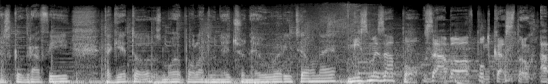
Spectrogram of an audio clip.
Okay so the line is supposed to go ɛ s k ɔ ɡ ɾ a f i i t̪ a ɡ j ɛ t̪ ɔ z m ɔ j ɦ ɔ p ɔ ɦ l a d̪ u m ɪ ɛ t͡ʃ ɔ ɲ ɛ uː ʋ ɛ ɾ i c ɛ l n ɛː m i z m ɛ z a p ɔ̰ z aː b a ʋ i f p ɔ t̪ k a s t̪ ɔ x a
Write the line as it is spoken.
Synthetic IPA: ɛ s k ɔ ɡ ɾ a f i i t̪ a ɡ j ɛ t̪ ɔ z m ɔ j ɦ ɔ p ɔ ɦ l a d̪ u ɲ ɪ ɛ t͡ʃ ɔ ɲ ɛ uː ʋ ɛ ɾ i c ɛ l n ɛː m i z m ɛ z a p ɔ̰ z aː b a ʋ a f p ɔ t̪ k a s t̪ ɔ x a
